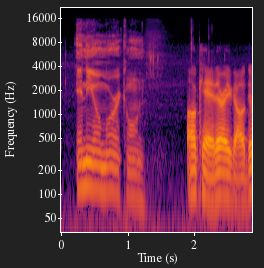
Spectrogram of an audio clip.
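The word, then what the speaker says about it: Ennio Morricone: morte was it was that his last name pronounced enio moricon okay there you go there was a tribute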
